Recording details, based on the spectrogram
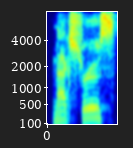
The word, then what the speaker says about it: Strus: Max Strus, that's how you pronounce it.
